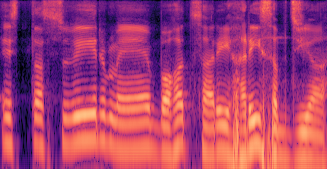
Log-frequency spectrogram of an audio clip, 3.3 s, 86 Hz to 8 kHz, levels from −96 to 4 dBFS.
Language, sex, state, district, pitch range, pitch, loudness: Hindi, male, Rajasthan, Bikaner, 130-165 Hz, 150 Hz, -16 LUFS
